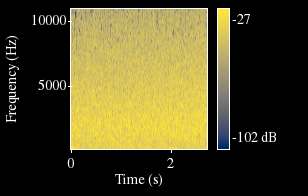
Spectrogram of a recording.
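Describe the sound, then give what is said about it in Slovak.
Steady, soft rain falling in a continuous, even hiss with no distinct drops standing out. It is fairly quiet and unchanging throughout, with no voices. “V pozadí môžeš počúvať zvuky dažďa”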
